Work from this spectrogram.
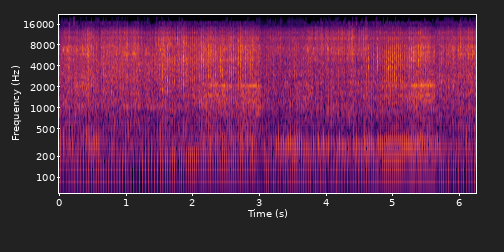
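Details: Trail Master MB200 mini bike, stage 3 223cc single, open exhaust, after swapping rubber engine-cradle bushings for metal slug bushings: revs and holds under load with a smooth pull, no chain slap or skip; before, the cradle twisted and the chain skipped. Normal.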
